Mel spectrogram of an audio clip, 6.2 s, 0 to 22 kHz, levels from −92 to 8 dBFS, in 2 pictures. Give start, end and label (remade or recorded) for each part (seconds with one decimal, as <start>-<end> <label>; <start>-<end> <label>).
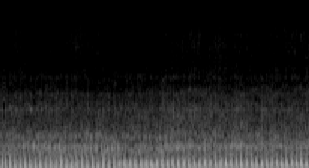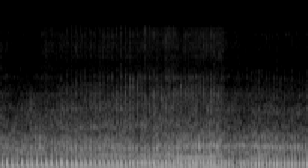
0.0-3.7 remade; 3.7-4.4 recorded; 4.4-5.6 remade; 5.6-6.2 recorded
